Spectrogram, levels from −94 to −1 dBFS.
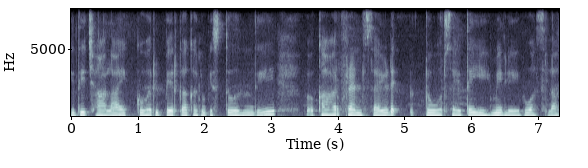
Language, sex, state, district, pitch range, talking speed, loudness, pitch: Telugu, female, Andhra Pradesh, Krishna, 175-195 Hz, 115 wpm, -16 LUFS, 185 Hz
